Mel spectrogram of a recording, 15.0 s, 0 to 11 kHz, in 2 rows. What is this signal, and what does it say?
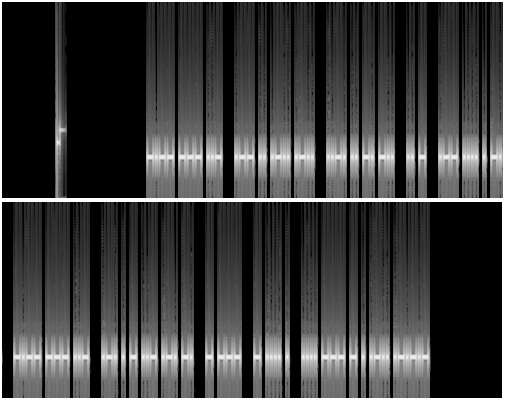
Morse code, heard as a keyed tone, about 40 wpm, 700 Hz. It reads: YOU WILL FIND IT WHEN YOU RETURN TO THE HOTEL.
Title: Sentences from Top 1600 Words 40wpm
